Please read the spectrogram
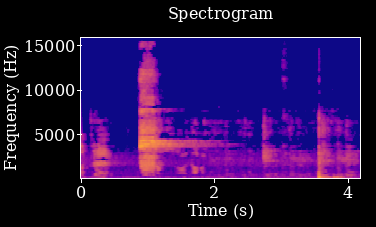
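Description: A referee's whistle blown once, a short blast about a second in, signalling the free kick. About three and a half seconds in comes a single sharp kick of the football as the free kick is struck.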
